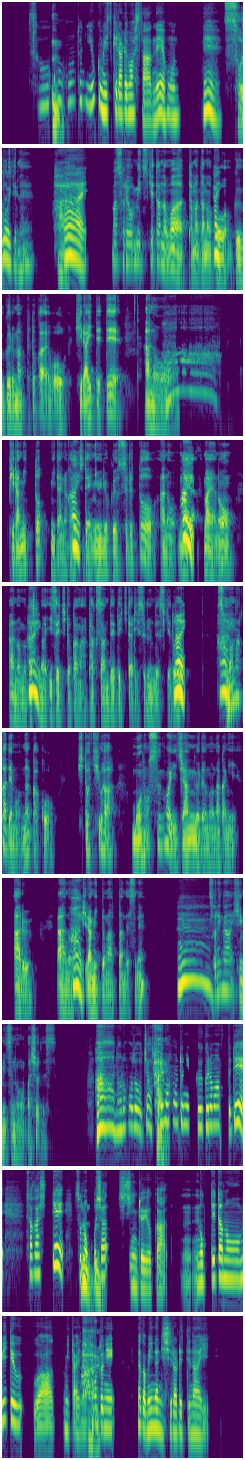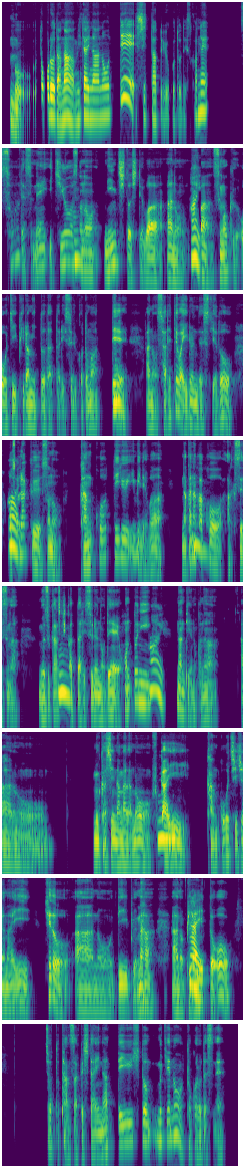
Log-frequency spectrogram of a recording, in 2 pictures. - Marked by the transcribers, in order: none
- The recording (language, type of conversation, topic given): Japanese, podcast, 旅で見つけた秘密の場所について話してくれますか？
